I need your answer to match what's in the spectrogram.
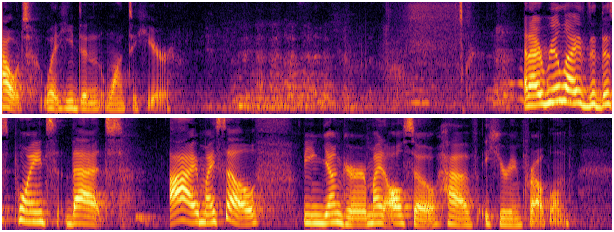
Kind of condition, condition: setting, live audience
